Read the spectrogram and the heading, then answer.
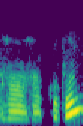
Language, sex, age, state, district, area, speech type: Marathi, male, 30-45, Maharashtra, Amravati, urban, conversation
